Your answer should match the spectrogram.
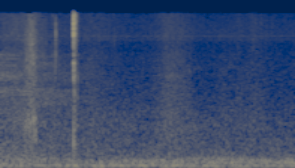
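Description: A single sharp click about half a second in, just after a soft rustle, over a faint low rumble.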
